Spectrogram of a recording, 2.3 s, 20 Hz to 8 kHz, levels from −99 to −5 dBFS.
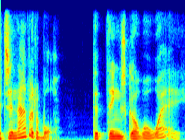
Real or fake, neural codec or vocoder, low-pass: real; none; 7.2 kHz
